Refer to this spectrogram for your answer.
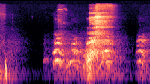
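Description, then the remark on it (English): A dog barks a few times in quick succession, loud, with short sharp yips and a harmonic, slightly whiny tone between the barks. “That's not my dog barking.”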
